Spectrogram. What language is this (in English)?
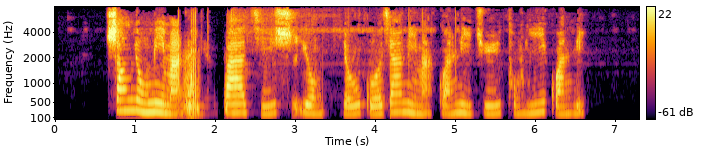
Chinese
